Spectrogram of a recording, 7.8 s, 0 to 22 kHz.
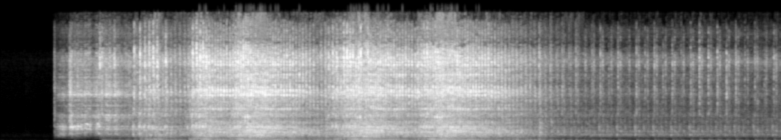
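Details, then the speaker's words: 2005 Kawasaki Bayou 250 ATV needing top-end, on auxiliary fuel can, cold start: fires right away, then speed surges and sags unevenly before settling; rough running blamed on badly worn cheap Chinese carburetor, to be replaced; better once warm. "yeah see that this problem is the carburetor and we'll get into here in a second because it's one of these Chinese junks but it's in pretty bad shape"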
